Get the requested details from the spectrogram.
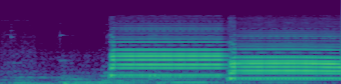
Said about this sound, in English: See your neighbor out for a stroll? Give him a happy Honda honk to say hello.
